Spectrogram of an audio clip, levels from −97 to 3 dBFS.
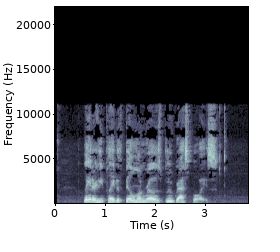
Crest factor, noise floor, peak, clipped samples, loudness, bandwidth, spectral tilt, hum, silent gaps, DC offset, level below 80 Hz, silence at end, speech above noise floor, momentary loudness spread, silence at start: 14 dB; -50 dBFS; -2 dBFS; under 0.1%; -14 LUFS; 11.5 kHz; -4.5 dB/octave; none; none; under 0.1%; -54 dBFS; 0.6 s; 37 dB; 6 LU; 0.6 s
